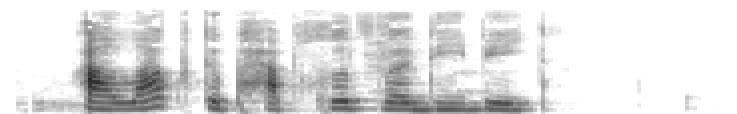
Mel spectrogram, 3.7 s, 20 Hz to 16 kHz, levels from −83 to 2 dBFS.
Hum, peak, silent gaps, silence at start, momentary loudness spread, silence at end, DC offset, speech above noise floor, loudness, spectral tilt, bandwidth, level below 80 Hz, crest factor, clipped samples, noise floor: none; 0 dBFS; none; 0.4 s; 14 LU; 0.95 s; under 0.1%; 50 dB; -26 LUFS; -4.5 dB/octave; 11.5 kHz; -74 dBFS; 28 dB; under 0.1%; -77 dBFS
